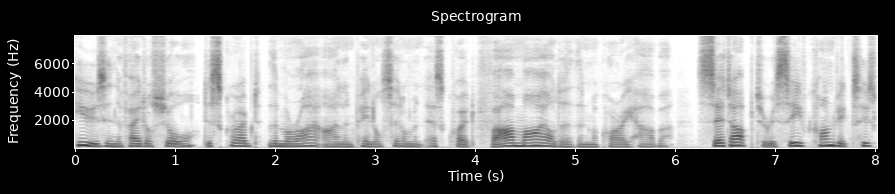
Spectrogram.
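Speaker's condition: No condition

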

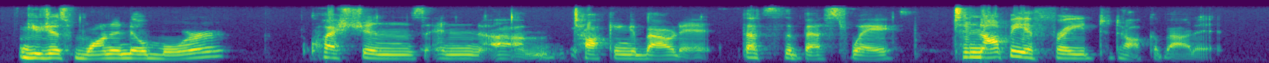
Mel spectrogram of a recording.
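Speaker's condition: No condition

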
